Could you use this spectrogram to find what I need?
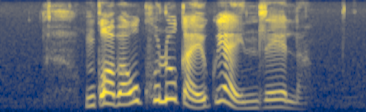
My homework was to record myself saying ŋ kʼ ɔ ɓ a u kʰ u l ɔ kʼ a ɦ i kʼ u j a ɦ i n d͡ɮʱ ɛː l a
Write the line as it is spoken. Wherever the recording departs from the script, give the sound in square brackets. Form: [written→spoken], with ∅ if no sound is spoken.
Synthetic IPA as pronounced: ŋ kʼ ɔ ɓ a u kʰ u l [ɔ→u] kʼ a ɦ i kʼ u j a ɦ i n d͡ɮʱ ɛː l a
